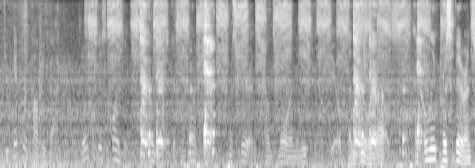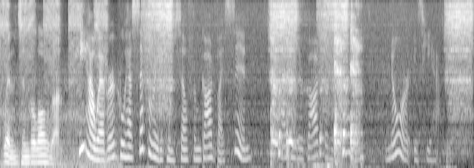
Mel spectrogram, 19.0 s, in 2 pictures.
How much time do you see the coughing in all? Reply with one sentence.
The coughing can be heard for 5 seconds in total.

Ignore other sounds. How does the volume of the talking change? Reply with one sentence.
The volume of the talking goes up, then down.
